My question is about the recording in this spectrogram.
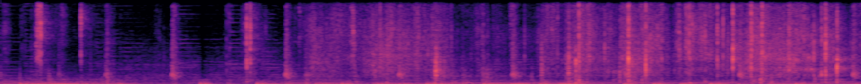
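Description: Background music with a steady beat, over paper crinkling and rustling as a sheet of paper is folded and taped over the end of a cardboard tube; the crinkling grows denser about two seconds in.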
